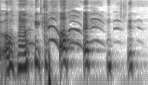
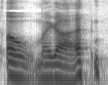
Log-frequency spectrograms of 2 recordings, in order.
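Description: First: Very high, drawn-out squeal through laughter; laughing disbelief. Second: Lower, subdued mock dismay; understated deadpan reaction. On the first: Retold or imitated. Woman retelling nearly dropping her dog, laughing disbelief. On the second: Woman voicing her dog after the near drop, understated. Voices the dog just sitting there.

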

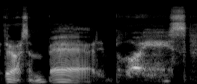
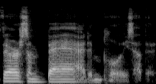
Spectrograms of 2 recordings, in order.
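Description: First: Hushed, slow repeat in a whisper; breathy whispered aside. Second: Said in the usual way. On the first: Real, not acted. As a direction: whisper it like a secret.

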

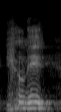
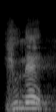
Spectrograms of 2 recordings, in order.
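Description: Both takes have the same delivery.

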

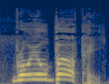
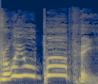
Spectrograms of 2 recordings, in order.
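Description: First: Asking it back in disbelief, higher; can this really be his name; incredulous. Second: Much higher, slow, stretched incredulous cry; utter disbelief. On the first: Host asks the caller about the name, incredulous. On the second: Host repeats the caller's odd name, amazed and drawn out. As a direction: savour the absurd name in amazement. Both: Real, not acted.

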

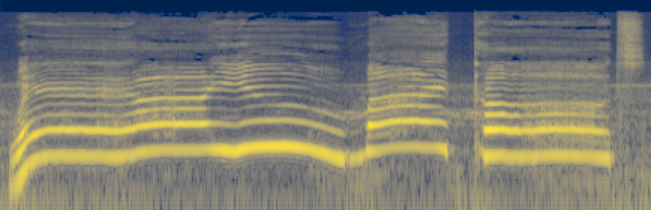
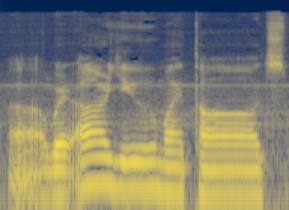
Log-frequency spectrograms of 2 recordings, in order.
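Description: First: "Where are you, my thoughts?" sung high and very slow; sung, stretch each word out into a wobbly high tune; failed singing. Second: Said in the usual way. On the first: Pretend. Sung, calling to her lost thoughts in mock song. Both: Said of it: "my failed attempt at singing".

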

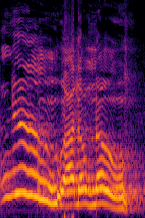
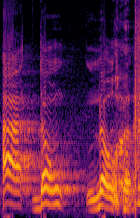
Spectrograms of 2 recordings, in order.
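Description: First: High swooping "No", then slow "I don't know"; drawn-out high wail. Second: "I don't know" stretched out word by word; very slow, deliberate. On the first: Preacher says it one more time, "No" wailed high, "I don't know" slow. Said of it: "And I'll say it one more". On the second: Preacher repeats it so they hear it, "I don't know" very slow. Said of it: "I'm gonna say it like this". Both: Shown as a demonstration.

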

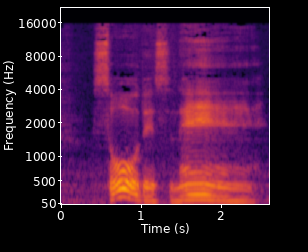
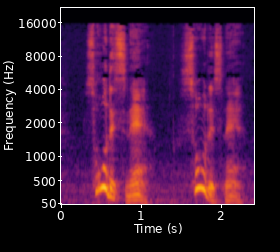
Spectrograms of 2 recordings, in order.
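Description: First: そうですね stretched slowly to stall; slow pausing そうですね. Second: そうですね, そうですね fast and a bit louder; quick agreeing そうですね. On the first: Teacher showing a stalling answer to a friend. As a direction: draw out そうですね while thinking. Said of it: "it would mean that you a-, you're actually posing". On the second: Teacher showing agreement with a friend's answer. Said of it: "that would mean that you guess the same way". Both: Shown as a demonstration.

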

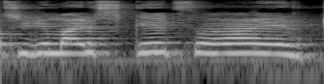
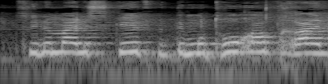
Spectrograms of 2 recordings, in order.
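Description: First: Show-off drawl, slow; slow bragging. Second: Said in the usual way. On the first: Real, not acted. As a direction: savour every word, cocky. Bragging to viewers.

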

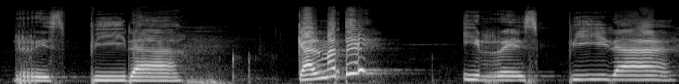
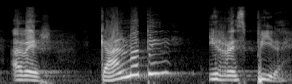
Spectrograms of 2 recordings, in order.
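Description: First: Slow, drawn-out soothing respira; calming. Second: Soothing cálmate rising, respira lower; calming. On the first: Parent slowly calming a crying child. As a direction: stretch it out to calm a sobbing kid. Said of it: "siempre la palabra". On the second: Parent telling a crying child to calm down. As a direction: gently settle a crying child. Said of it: "¿qué hay que decirles?". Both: Retold or imitated.

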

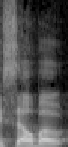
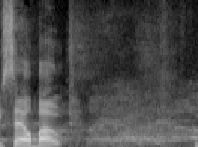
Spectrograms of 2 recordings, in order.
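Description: First: Said in the usual way. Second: Southern drawl on "Sailboat", vowel stretched; Southern accent. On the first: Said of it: "No, like me". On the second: Shown as a demonstration. Pastor shows the crowd his Southern "Sailboat". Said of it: "like me, like the Southern accent".

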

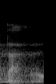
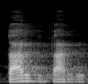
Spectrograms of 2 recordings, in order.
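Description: First: The last tarde dropped to near silence, much softer; faded out. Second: Said in the usual way. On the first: Shown as a demonstration. Priest answers the lady, tarde trailing off softly. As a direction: let tarde die away to almost nothing. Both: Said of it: "Pues sí".

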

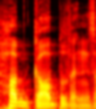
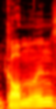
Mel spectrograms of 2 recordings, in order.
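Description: First: "hobgoblins" said slowly with both b's; slow, deliberate "hobgoblins" with a clear "-blins"; corrected pronunciation. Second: "gomlins" with m in place of the b's; mispronunciation. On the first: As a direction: sound out "hobgoblins" carefully, keeping the b in "gob". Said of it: "I keep saying it wrong". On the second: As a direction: slur "goblins" into "gomlins". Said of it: "I cannot say the word". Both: Shown as a demonstration.

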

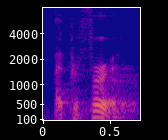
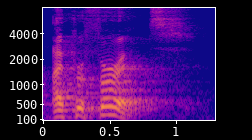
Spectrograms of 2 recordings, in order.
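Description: First: Faint and weak, fading; barely voiced, dying man. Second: Firmer and louder. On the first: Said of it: "he said in a weak voice". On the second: Retold or imitated. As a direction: stronger second time. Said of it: "And then louder".

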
